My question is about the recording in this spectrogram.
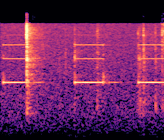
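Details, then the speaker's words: Multimeter continuity test on a power strip/surge protector during a fuse repair: three clean steady high beeps as each outlet pole is probed, confirming the outlet is connected and working. "aí vai o outro polo e o direito ó beleza confirmando que tá funcional"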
